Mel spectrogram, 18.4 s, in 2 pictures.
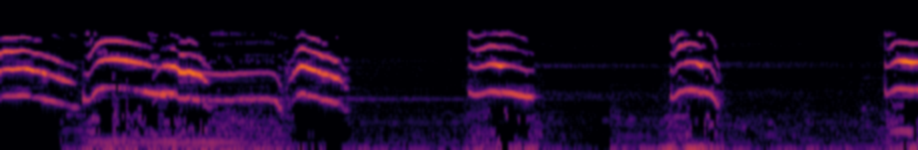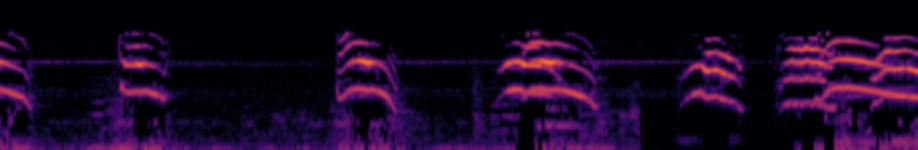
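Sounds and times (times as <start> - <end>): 
domestic cat kitten mewing: 0.0 - 3.5, 4.7 - 5.4, 6.7 - 7.2, 8.8 - 9.5, 10.4 - 10.9, 12.6 - 13.2, 14.2 - 15.2, 16.0 - 18.3.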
